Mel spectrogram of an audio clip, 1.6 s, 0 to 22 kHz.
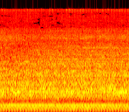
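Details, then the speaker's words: Harbor Freight generator running on wood gas from 5–10% moisture wood chips via DIY gasifier, about 1300–1700 W load including coffee pot: steady low even hum, no surging or misses; stable under load. "so I've been riding a 30 000 watt load plus I ran the coffee pot and that kicked it up to about 1700 Watts"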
